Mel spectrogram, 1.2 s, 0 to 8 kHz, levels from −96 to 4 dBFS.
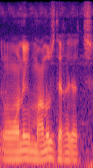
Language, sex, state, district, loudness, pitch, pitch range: Bengali, male, West Bengal, Kolkata, -17 LUFS, 100 Hz, 95-105 Hz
